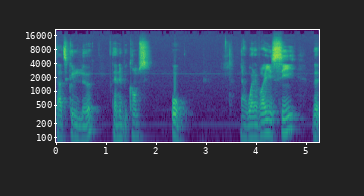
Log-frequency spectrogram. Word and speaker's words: au: Okay, because the rule says wherever you see a, the preposition a plus the definite article le, then it becomes o.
